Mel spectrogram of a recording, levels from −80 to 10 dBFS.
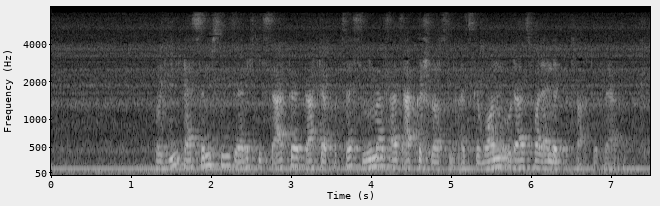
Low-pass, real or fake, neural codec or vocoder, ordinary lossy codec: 7.2 kHz; real; none; AAC, 32 kbps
